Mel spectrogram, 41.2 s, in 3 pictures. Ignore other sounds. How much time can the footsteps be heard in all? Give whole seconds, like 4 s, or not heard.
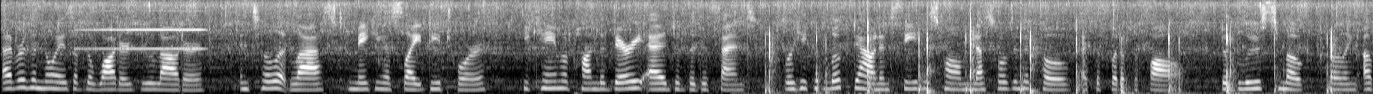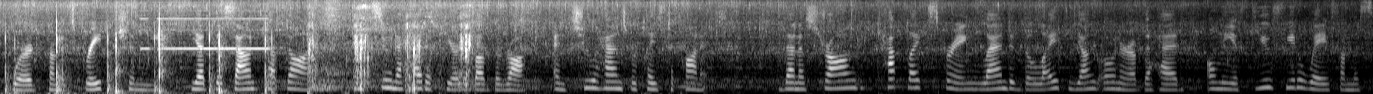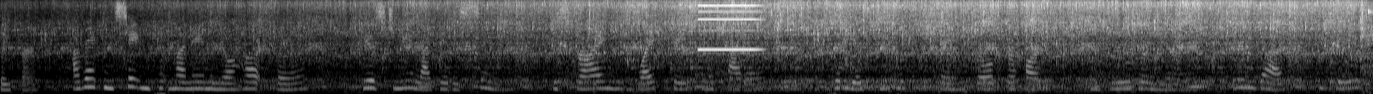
11 s.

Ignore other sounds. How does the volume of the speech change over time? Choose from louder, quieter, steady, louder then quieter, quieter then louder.
quieter.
